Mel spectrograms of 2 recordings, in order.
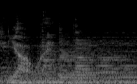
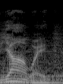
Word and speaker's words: Yahweh: would be YH whh which we think were probably pronounced something like Yahweh but Yahweh only appears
